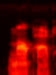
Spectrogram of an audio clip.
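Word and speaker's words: Malpeque: the west side of malpaque mal peck bay okay that's pronounced malpac bay in prince edward island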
